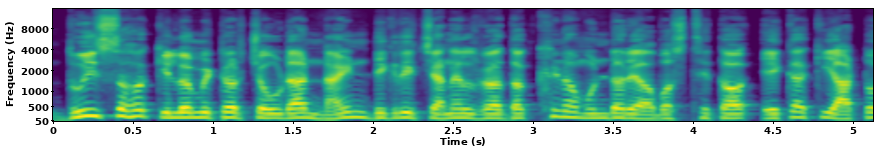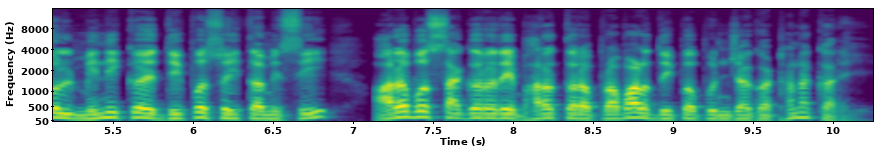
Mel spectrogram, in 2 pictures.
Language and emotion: Odia, neutral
